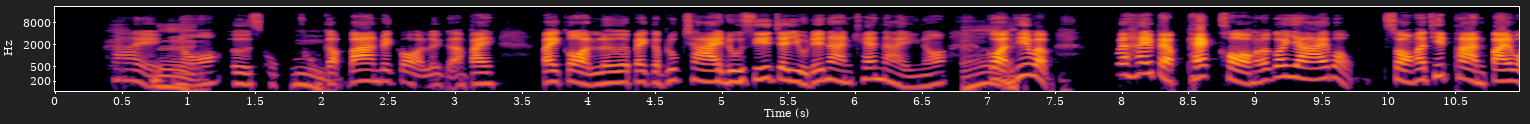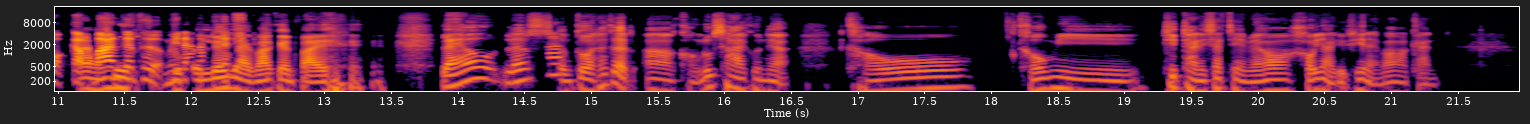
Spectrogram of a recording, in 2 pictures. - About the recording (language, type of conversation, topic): Thai, advice, ฉันควรคุยกับคู่ชีวิตอย่างไรเมื่อเขาไม่อยากย้าย แต่ฉันคิดว่าการย้ายจะเป็นผลดีกับเรา?
- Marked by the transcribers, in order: other noise; laughing while speaking: "นะเนี่ย"; chuckle; tapping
